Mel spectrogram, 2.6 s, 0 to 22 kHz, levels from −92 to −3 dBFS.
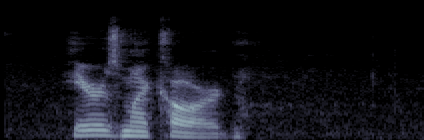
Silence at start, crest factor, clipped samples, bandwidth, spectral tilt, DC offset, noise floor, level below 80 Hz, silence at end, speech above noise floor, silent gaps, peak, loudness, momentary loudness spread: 0.45 s; 22 dB; under 0.1%; 13 kHz; -5 dB/octave; under 0.1%; -72 dBFS; -76 dBFS; 1.1 s; 35 dB; none; -20 dBFS; -38 LUFS; 11 LU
